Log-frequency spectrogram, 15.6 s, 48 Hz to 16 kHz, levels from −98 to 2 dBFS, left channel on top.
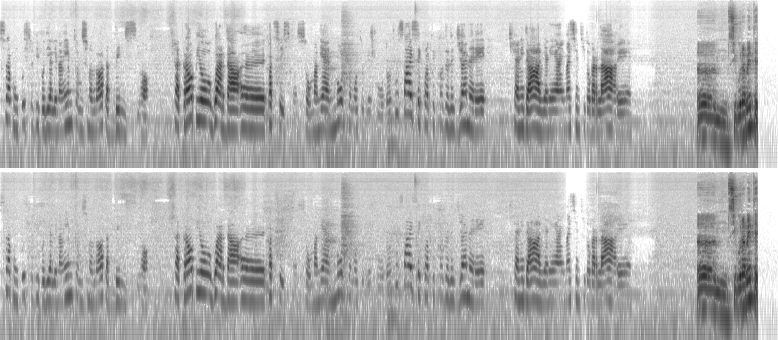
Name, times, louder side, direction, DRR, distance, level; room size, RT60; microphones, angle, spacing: voice 1, 0.0-3.0 3.5-9.7 10.2-12.6, left 6 dB, 85° left, 1.1 m, -30 dB
voice 2, 6.5-7.0 13.9-15.2, right 3 dB, 30° right, 1.1 m, -23 dB
head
